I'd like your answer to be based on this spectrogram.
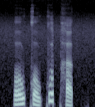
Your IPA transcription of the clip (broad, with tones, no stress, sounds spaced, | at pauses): o˨˧ w k o˨˩ w kʷ ɐ˥ p̚ h ɐ˨ k̚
